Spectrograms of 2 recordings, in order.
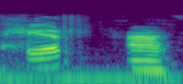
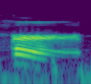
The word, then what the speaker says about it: her: on her butt okay watch your tongue on the word her instead of hair her push the tongue down to float on her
